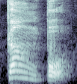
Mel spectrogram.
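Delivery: CAMPO drawn out, first vowel nasal; slow CAMPO with a long nasal A; nasalized demo. Shown as a demonstration. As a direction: stretch CAMPO sound by sound, silent M. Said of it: "Quantos sons, quantos fonemas".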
